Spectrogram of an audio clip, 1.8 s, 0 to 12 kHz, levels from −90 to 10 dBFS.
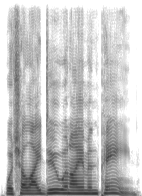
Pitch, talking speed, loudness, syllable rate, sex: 180 Hz, 305 wpm, -16 LUFS, 5.5 syllables/s, female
